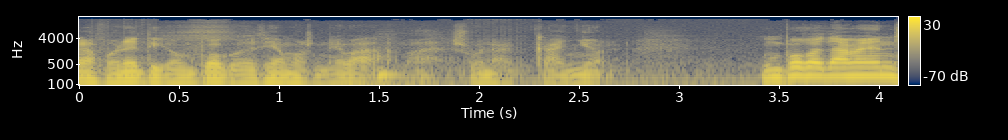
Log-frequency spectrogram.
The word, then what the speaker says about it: Nevadah: Es igual, se llama Nevada tal cual. – Nevada.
